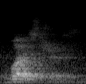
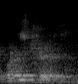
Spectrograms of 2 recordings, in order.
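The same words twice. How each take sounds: First: It is said cynically, brushing the question aside. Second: It is asked as a sincere, open question.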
